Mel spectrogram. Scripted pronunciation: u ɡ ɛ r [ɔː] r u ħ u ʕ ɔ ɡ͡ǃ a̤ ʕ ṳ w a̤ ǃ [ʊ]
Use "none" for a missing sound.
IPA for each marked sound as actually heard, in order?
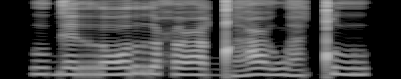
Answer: ɔː, u

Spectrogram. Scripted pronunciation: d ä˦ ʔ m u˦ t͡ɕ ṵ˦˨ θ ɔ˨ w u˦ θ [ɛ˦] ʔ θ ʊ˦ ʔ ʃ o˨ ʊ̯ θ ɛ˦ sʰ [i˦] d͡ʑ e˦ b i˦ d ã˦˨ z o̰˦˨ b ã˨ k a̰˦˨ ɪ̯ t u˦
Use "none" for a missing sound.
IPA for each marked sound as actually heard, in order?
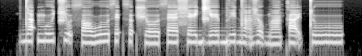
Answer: ɪ˦, e˦

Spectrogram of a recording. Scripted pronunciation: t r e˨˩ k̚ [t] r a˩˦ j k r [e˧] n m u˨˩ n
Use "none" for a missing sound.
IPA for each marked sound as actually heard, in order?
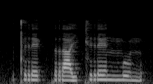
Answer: p, e˧

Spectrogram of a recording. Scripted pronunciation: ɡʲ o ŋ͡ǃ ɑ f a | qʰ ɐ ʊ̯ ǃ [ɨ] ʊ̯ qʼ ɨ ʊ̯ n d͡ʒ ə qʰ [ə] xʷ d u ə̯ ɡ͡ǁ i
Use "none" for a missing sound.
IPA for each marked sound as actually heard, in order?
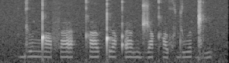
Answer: ɨ, ɑ

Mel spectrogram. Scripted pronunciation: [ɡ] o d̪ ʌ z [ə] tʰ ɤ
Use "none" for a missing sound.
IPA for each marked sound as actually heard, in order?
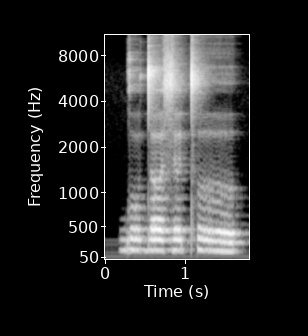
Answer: ɡ, ə

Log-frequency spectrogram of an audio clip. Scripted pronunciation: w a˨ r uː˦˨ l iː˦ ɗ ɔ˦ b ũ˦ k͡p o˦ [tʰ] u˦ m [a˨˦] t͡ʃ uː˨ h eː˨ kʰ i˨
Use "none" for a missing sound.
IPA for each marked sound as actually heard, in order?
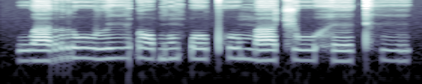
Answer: pʰ, a˨˦

